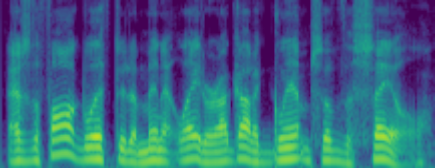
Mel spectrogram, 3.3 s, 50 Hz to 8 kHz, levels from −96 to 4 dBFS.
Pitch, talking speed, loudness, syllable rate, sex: 145 Hz, 255 wpm, -17 LUFS, 6.0 syllables/s, male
